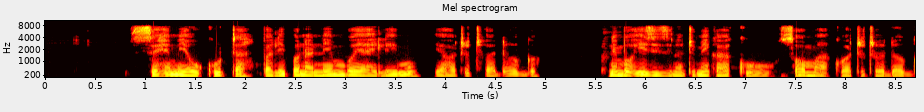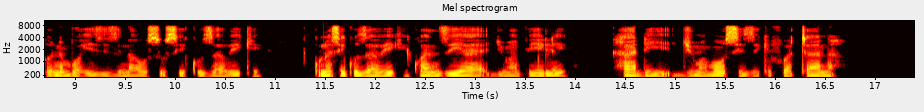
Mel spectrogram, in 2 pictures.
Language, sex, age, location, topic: Swahili, male, 25-35, Kisii, education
